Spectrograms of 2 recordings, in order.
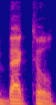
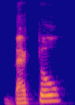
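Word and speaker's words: Bechdel: That's I feel like you're not pronouncing it right. I I'm probably not. I'm Hispanic. Excuse me. Uh Yeah, it's beel bechal.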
